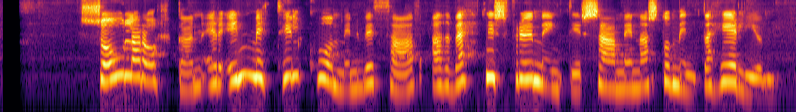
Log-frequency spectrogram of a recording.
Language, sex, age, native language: Icelandic, female, 30-39, Icelandic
